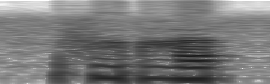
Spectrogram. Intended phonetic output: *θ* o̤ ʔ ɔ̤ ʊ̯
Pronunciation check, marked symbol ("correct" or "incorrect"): incorrect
